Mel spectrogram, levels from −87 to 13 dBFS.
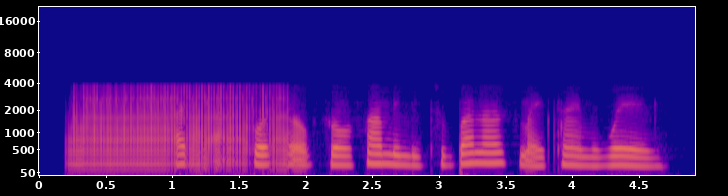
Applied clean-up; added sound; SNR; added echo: neural separator model SepFormer WHAMR!.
